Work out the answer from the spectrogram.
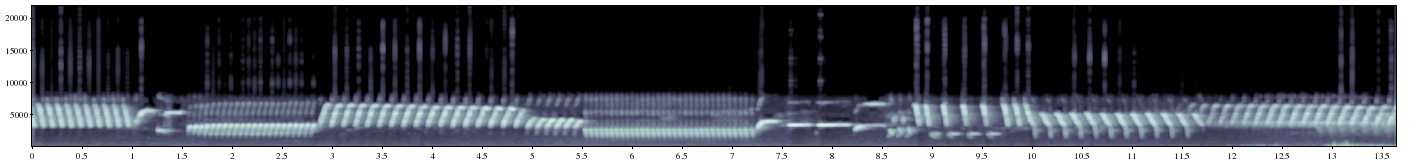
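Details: Salsa canary singing live as a teaching model for its chick; alternating high rapid trills and low buzzy rolling tours, several phrase changes, with a short low thump near the end.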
